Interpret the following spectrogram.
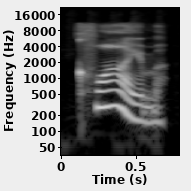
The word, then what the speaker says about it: climb: Climb. Say climb. That silent B is sneaky. It's usually at the end of the word after M.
